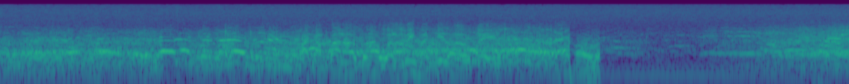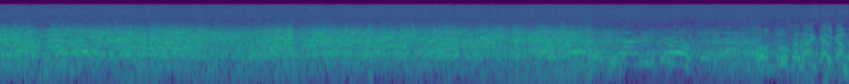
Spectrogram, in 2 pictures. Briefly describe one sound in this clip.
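A large crowd murmurs and cheers around the ring.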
